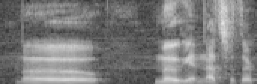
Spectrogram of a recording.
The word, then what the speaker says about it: Mugen: Mugen, like almost like moo, like a cow. Moo, Mugen.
